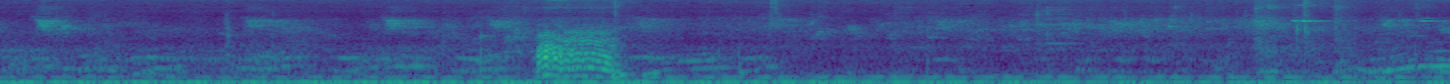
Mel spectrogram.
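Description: A puppy gives a brief, wavering high whine over a steady low rumble.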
